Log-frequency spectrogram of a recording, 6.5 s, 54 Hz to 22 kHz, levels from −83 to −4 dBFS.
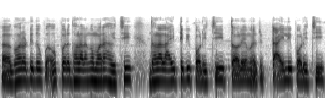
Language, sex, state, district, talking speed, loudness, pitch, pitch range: Odia, male, Odisha, Nuapada, 185 wpm, -13 LUFS, 155 Hz, 140-160 Hz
